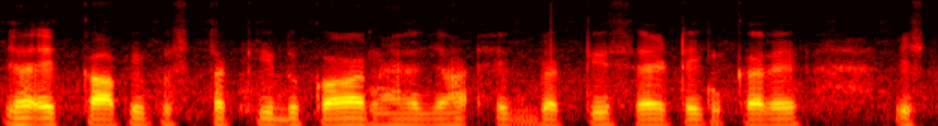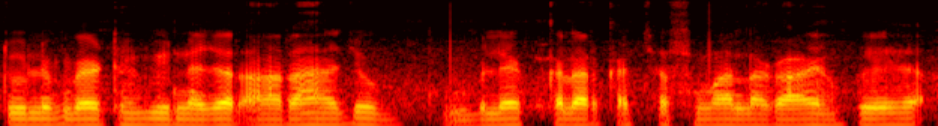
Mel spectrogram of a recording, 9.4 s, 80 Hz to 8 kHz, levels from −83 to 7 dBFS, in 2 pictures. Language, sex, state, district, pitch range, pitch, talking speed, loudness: Hindi, male, Bihar, East Champaran, 100-105 Hz, 105 Hz, 180 wpm, -26 LUFS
